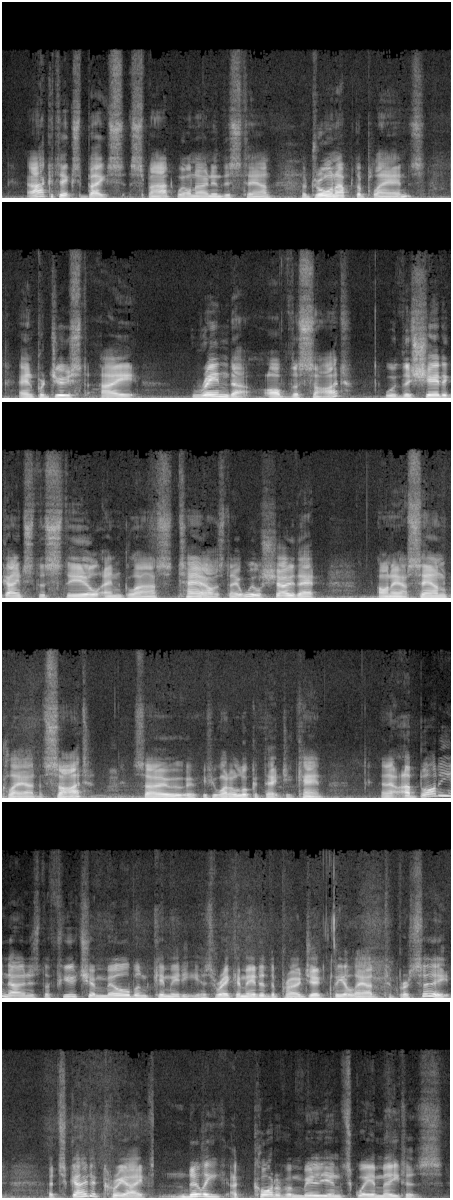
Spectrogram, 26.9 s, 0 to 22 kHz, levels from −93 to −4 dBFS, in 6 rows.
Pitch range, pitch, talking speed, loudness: 120-160 Hz, 135 Hz, 170 wpm, -18 LUFS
